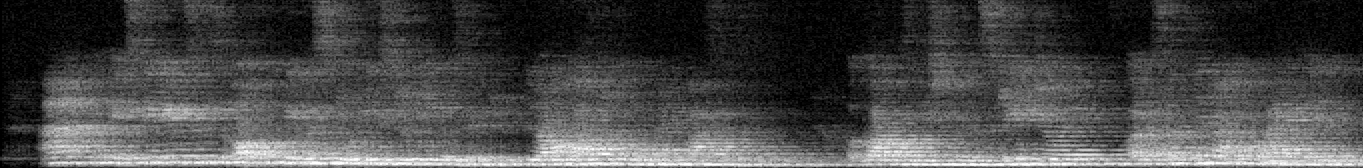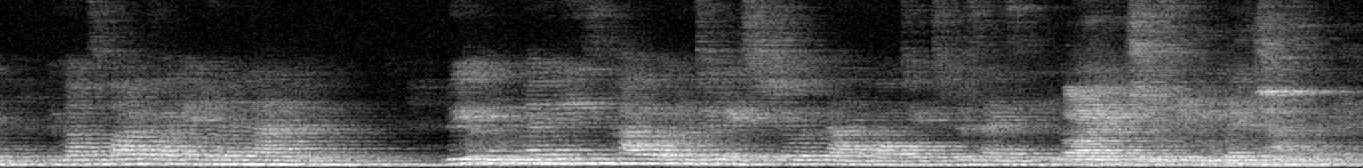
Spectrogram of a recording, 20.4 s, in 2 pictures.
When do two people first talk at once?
18.2 s

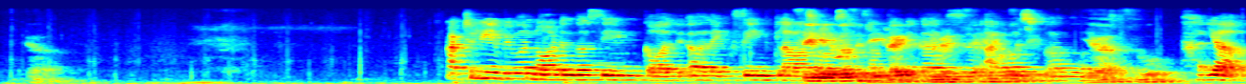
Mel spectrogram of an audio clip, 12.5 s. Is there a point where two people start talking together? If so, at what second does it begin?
8.0 s

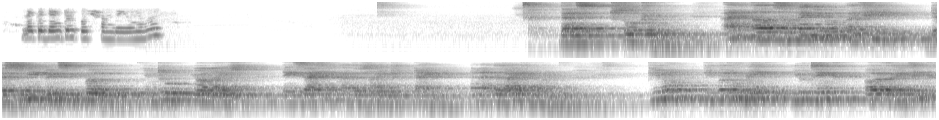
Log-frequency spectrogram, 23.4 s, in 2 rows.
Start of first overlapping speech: none

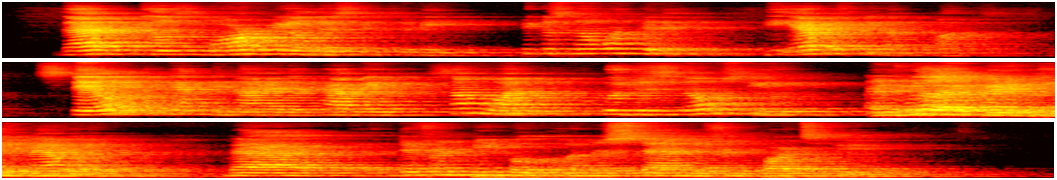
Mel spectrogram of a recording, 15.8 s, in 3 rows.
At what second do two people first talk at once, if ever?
9.6 s

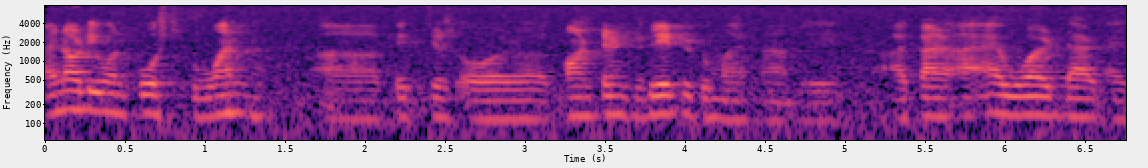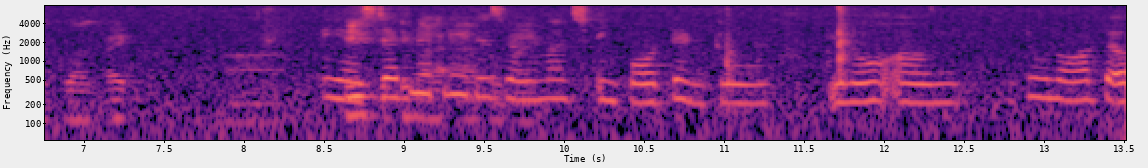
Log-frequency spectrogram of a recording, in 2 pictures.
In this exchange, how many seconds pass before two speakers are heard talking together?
8.6 s

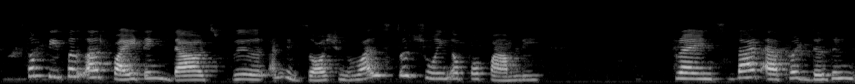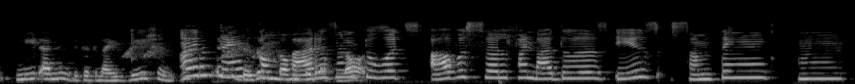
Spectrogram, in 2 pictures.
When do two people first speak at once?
10.4 s

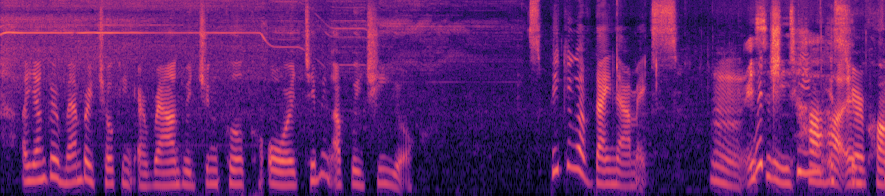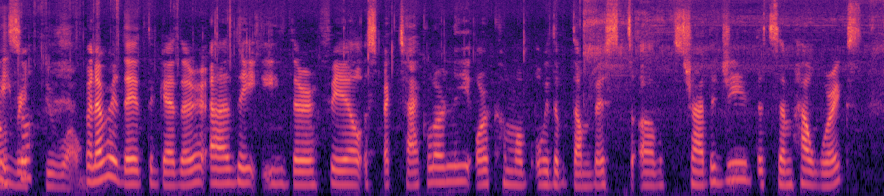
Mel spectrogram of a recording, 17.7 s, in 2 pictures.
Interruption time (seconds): 7.5 s

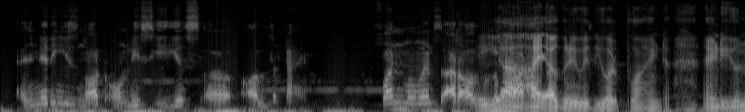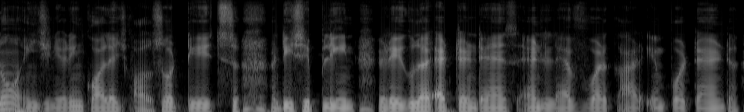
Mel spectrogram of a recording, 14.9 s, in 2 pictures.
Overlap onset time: 4.8 s

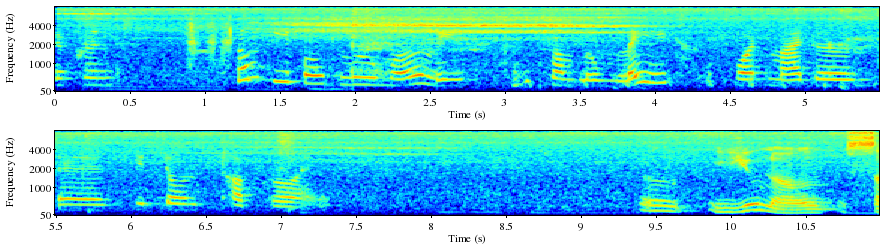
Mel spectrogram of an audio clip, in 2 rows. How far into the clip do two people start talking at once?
none

